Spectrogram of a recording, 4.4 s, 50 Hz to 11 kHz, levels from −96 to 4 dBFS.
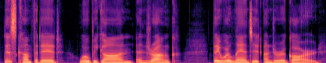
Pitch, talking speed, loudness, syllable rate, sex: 205 Hz, 140 wpm, -17 LUFS, 5.3 syllables/s, female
